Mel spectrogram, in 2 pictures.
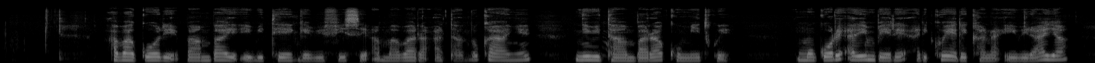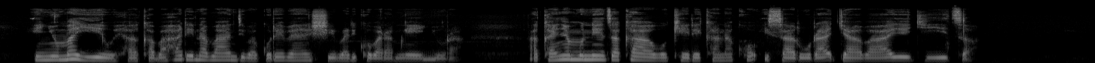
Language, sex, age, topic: Rundi, female, 18-24, agriculture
